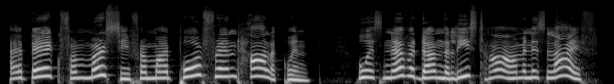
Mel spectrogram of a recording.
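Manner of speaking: very high puppet voice pleading; pleading boy. Acted. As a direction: plead for a friend's life. Pinocchio pleads for Harlequin.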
